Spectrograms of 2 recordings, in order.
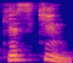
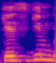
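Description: First: The second syllable starts with a hard k. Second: The second syllable starts with a soft g. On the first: The speaker calls it right. "g ne olmuş burada? K'ya dönüşmüş" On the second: The speaker calls it wrong. "ginli söyleyemezsin. Keskin bıçak var. Olur mu öyle? Hayır"

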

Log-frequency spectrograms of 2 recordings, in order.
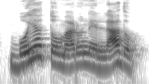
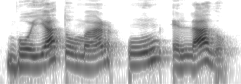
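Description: First: The words are linked into one continuous flow. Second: Each word is pronounced separately and clearly. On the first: "쭉 연음으로" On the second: "하나하나씩 또박또박"

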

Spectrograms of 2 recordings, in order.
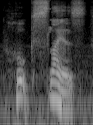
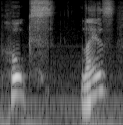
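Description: First: The s sound begins the second word. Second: The s sound ends the first word. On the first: People who kill hawks. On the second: Layers belonging to a hawk.

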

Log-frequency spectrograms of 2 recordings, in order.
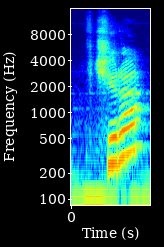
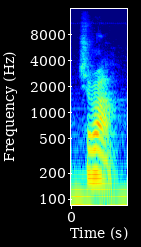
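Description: First: All sounds of the word are pronounced. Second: The word is shortened, with sounds dropped.

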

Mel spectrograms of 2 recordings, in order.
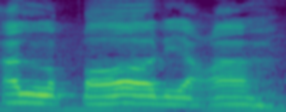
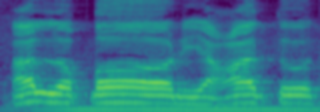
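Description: First: The last word ends with an h sound. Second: The last word ends with a -tu syllable. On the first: The reader stops at this word. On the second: The reading continues without stopping.

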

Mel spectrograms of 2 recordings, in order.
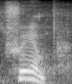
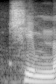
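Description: First: It starts with 'shr' and ends in m-p. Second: It starts with 'ch' and has no r. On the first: The speaker calls it right. "คือ" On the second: The speaker calls it wrong. "ไม่ใช่ชิมนะคะ"

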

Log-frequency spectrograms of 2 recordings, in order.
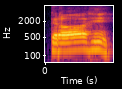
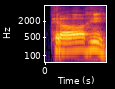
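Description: Both takes have the same delivery.

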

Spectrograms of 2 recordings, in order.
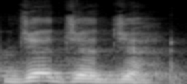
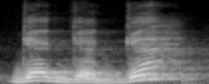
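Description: First: The consonant is a soft j sound. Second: The consonant is a hard g sound.

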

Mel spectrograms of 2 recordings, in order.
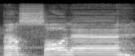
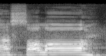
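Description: First: The L sound is light and thin. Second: The L sound is heavy and thick. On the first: The speaker calls it right. "اللام مرققة" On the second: The speaker calls it wrong. "لا أقول الصلاة"

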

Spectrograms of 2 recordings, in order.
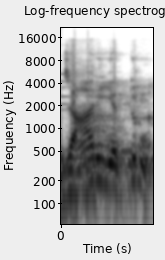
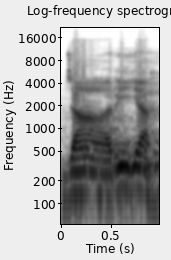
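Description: First: The word ends with a full 'tun' syllable. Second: The word ends with a soft 'h' sound. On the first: "ஜாரிய துன் அப்படின்னு தான் வந்திருக்குது" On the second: "ஆனா நம்ம எப்படி வாசிக்கணும்னு சொன்னா"

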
